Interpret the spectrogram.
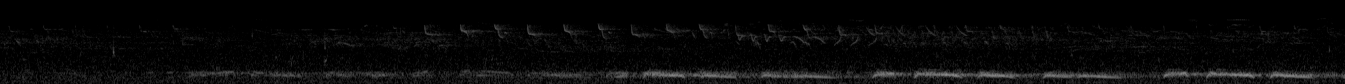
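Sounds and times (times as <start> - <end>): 
common wood pigeon cooing: 5.5 - 13.4.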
